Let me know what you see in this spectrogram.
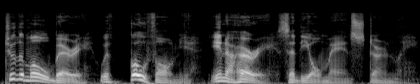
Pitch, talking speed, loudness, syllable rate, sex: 110 Hz, 215 wpm, -19 LUFS, 4.9 syllables/s, male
